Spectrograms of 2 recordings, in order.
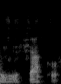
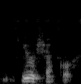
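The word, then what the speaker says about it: Ushakov: Kiraov, which was later renamed to Admiral Yusakov or Yusakov. I think it's pronounced Yusakov, I think. Don't quote me on that.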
